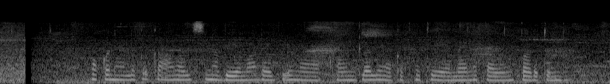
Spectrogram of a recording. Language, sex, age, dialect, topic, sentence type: Telugu, female, 18-24, Utterandhra, banking, question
